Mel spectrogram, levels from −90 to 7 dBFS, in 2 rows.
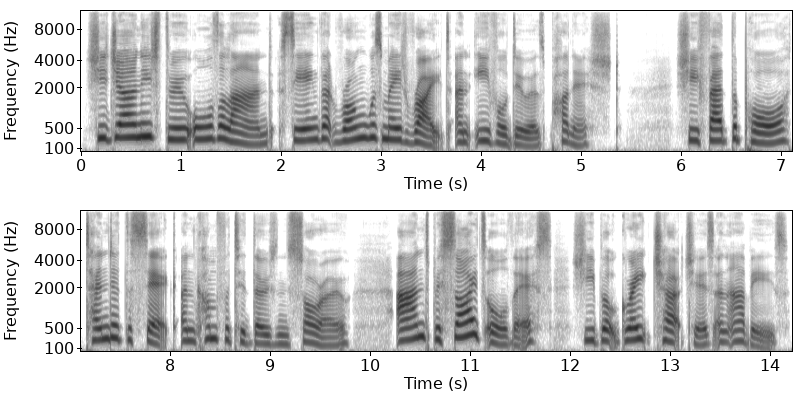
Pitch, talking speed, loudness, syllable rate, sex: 220 Hz, 155 wpm, -19 LUFS, 4.0 syllables/s, female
